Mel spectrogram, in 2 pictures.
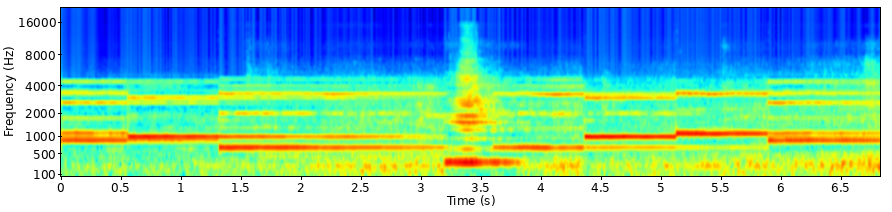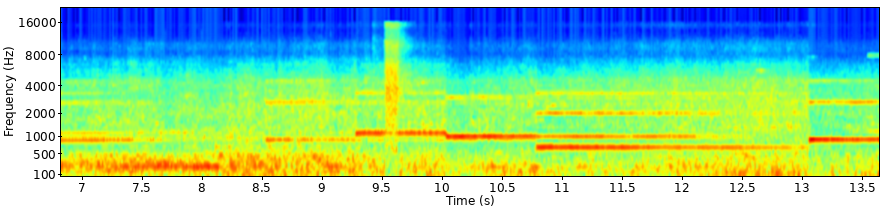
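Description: A slow melody of sustained chime-like notes plays throughout, over the rumble of a diesel-hauled passenger train running past the platform. A brief sharp blast comes about three seconds in.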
